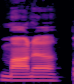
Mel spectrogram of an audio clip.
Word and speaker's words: mana: I know it's really pronounced mana, but I grew up in America and have never seen that word, and now I'm trying to unlearn 30 years of RPG pronunciation, so bear with me, folks.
